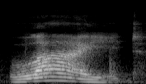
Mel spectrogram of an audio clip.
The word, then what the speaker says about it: lied: No passado ele já tem o E, então vou colocar só o D, e aí a pronúncia fica lied.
